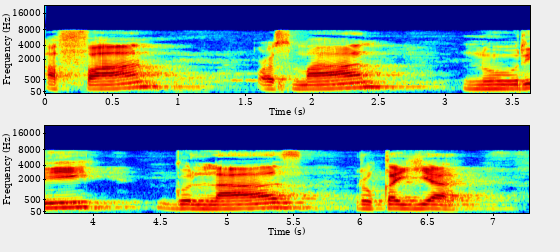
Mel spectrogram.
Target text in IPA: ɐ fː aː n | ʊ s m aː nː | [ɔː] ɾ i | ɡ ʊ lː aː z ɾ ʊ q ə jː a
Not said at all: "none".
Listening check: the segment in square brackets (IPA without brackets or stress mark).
uː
